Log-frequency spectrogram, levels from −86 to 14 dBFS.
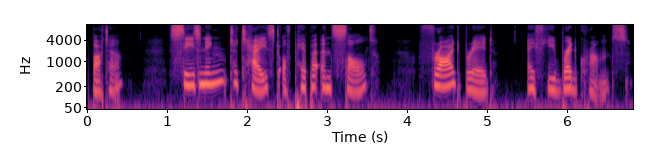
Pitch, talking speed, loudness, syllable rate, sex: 185 Hz, 125 wpm, -23 LUFS, 3.6 syllables/s, female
